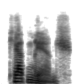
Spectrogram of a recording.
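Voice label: "catananche", American English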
